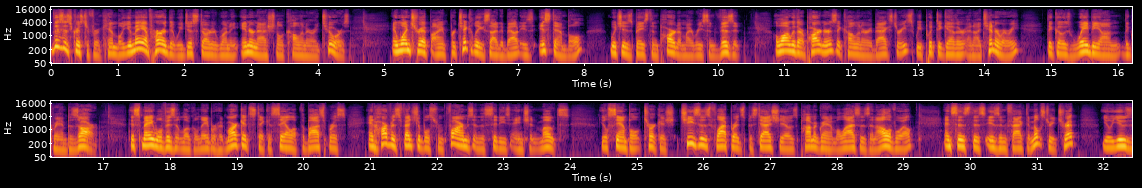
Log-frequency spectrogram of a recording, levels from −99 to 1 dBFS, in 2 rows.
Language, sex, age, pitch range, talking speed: English, male, 40-59, 120-160 Hz, 185 wpm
